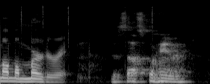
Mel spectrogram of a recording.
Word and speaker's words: Susquehanna: Because if I try to pronounce its real name, I'm gonna murder it. The Susquehanna. Susquehanna.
